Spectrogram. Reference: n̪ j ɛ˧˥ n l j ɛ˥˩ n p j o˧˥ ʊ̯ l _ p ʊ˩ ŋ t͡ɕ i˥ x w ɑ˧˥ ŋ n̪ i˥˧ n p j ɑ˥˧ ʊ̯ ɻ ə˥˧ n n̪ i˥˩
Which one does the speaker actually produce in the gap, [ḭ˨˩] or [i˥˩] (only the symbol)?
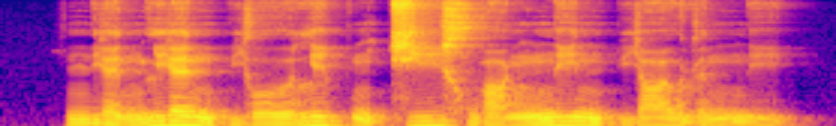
i˥˩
